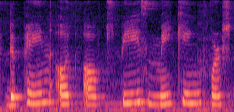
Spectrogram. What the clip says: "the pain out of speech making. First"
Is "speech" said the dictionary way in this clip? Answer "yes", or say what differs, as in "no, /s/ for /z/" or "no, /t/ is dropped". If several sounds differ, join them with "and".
no, /s/ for /tʃ/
